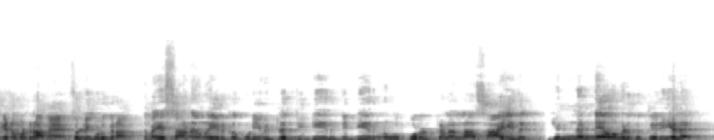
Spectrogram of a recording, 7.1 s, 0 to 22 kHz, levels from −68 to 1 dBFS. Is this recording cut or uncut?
cut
